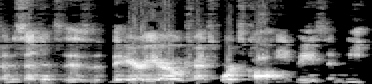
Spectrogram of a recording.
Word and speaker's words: arriero: So the word's only pronunciation is arriero.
